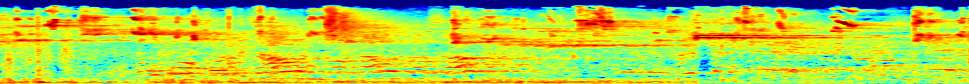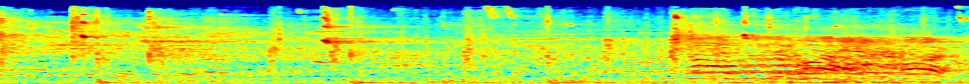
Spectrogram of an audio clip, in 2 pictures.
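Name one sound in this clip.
Young men shout and call out to each other across the court.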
